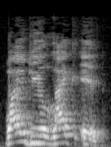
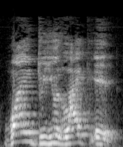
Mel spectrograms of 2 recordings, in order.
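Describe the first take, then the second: No difference in how they are said.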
